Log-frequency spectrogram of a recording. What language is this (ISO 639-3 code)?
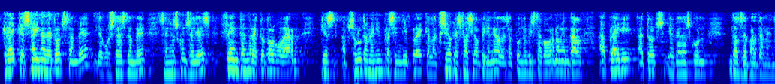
cat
